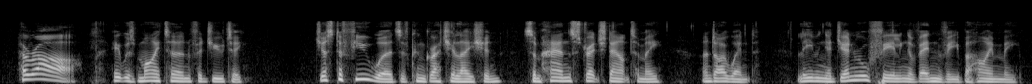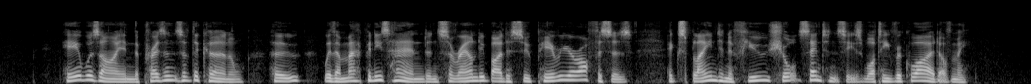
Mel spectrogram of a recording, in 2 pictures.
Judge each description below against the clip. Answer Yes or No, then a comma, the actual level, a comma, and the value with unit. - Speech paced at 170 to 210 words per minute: Yes, average, 185 wpm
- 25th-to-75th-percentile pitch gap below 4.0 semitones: No, average, 4.9 semitones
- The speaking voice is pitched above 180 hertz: No, medium, 145 Hz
